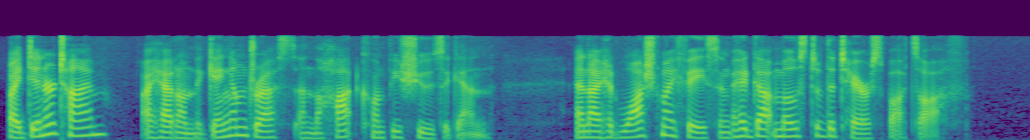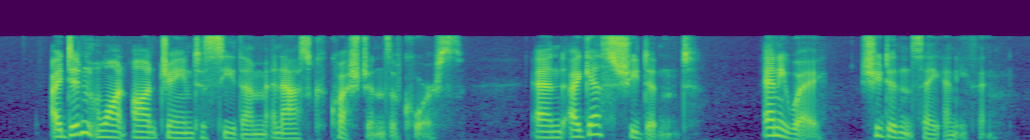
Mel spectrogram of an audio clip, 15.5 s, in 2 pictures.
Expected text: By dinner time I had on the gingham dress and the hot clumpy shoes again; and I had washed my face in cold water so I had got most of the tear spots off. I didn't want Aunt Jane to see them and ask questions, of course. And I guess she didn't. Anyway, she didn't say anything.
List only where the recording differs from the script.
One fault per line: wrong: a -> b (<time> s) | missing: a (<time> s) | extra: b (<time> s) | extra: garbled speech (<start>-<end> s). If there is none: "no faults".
missing: cold water so (5.5 s)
